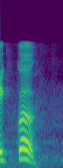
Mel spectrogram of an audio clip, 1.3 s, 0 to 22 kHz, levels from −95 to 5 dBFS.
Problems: none marked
